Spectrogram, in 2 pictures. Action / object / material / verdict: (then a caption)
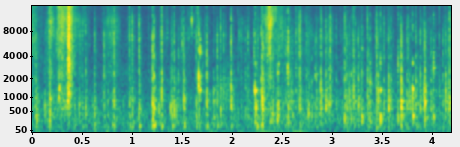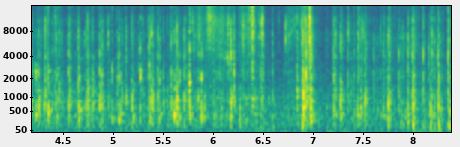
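tap / closed cardboard box / cardboard / none. A hollow, closed, white cube-shaped cardboard box is held in the hands and tapped with the fingertips. The result is a quiet, rapid, continuous patter of light, dry taps, bright and crisp with almost no low end and very short decay. A few slightly louder taps stand out from the steady flurry.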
